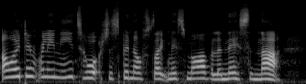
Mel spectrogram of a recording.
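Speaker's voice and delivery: high, mocking put-on voice. Imitating most people's view of the Marvel spin-offs, in a mocking voice. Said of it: "Love the mocking voice".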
